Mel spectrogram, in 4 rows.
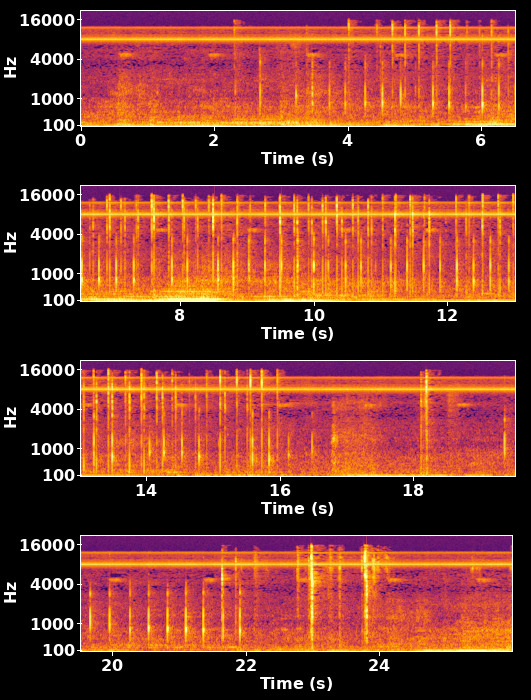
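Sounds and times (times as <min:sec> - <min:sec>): fingers tapping microphone: 0:02.3 - 0:16.6, 0:19.4 - 0:22.2.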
